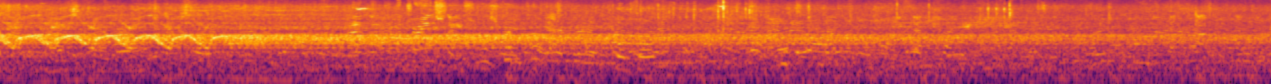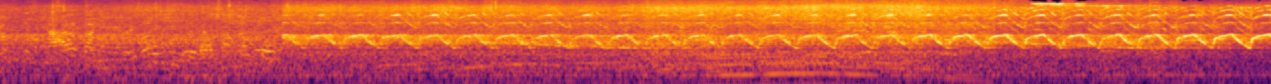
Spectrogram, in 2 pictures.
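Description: An emergency siren yelps rapidly and loudly nearby.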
